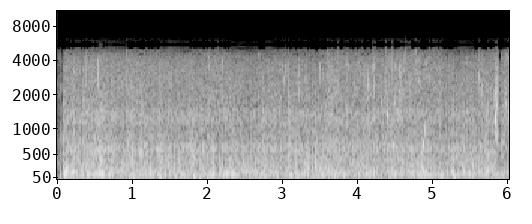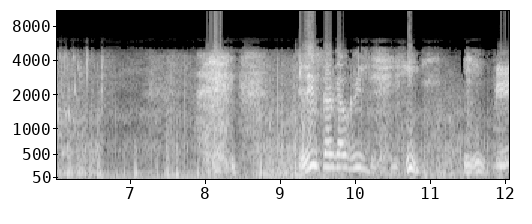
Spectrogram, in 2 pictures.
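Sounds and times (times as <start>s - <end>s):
stormy wind and water rushing: 0.0s - 12.0s.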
